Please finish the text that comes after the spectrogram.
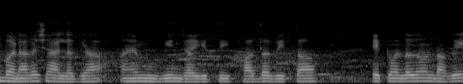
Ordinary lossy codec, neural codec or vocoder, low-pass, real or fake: none; none; 7.2 kHz; real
